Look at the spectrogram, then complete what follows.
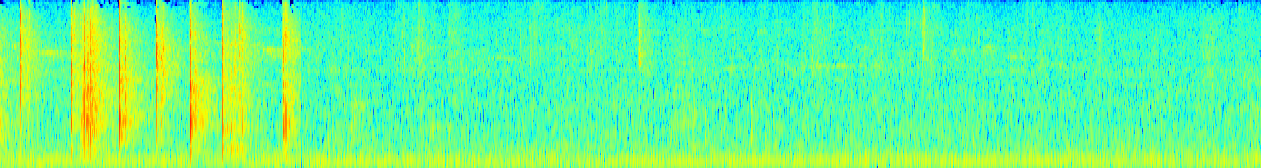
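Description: Kitchen utensils clinking and knocking against a pan, about seven sharp strokes in the first three seconds, then only a steady low hum.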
